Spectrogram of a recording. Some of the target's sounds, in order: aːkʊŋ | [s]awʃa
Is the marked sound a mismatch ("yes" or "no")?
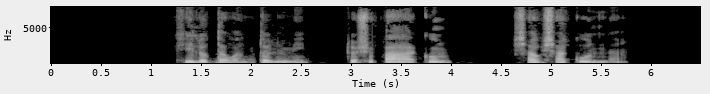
yes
